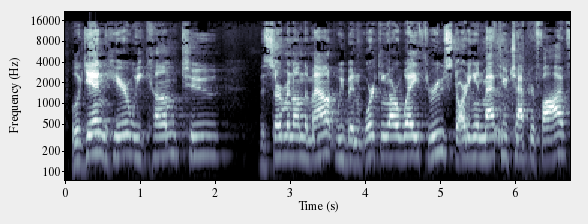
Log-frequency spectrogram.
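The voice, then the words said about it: Weak, failing hoarse voice. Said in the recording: “my voice is failing”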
